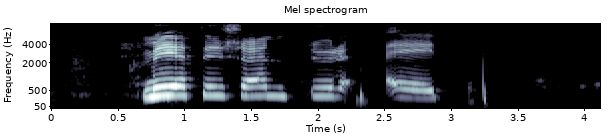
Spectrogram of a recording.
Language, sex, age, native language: Icelandic, male, 8, Icelandic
